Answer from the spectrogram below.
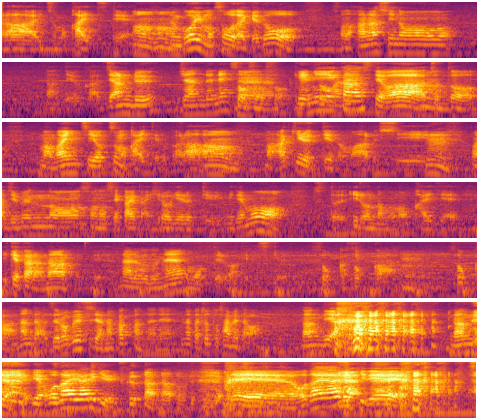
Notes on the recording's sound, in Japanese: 感染症に徹底対策して初めての対面収録です！段取りなしの一発収録なのでグダグタ進行だったり雑音あったりですが。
